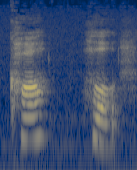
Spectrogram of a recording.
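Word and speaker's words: Cathal: ruler and it's pronounced call whole like you almost don't pronounce the second a it's just kind of a H and L put together call whole call and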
